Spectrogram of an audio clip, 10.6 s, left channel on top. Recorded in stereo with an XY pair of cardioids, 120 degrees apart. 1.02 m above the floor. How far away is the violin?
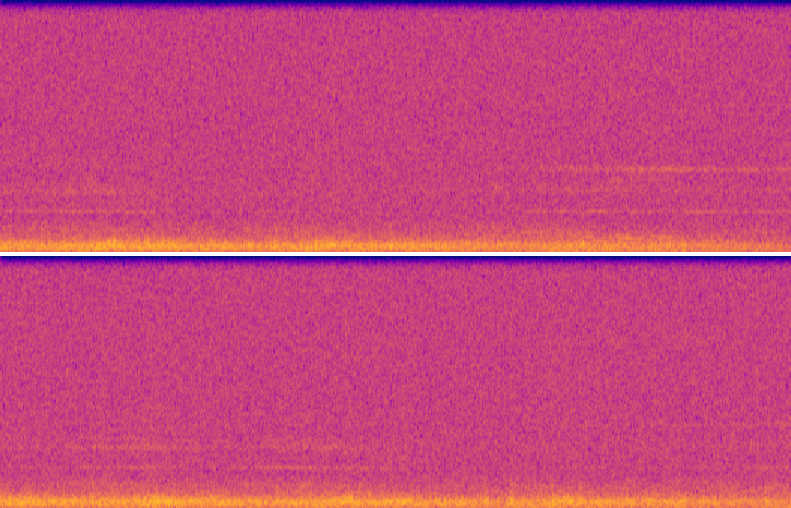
No violin in this recording.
